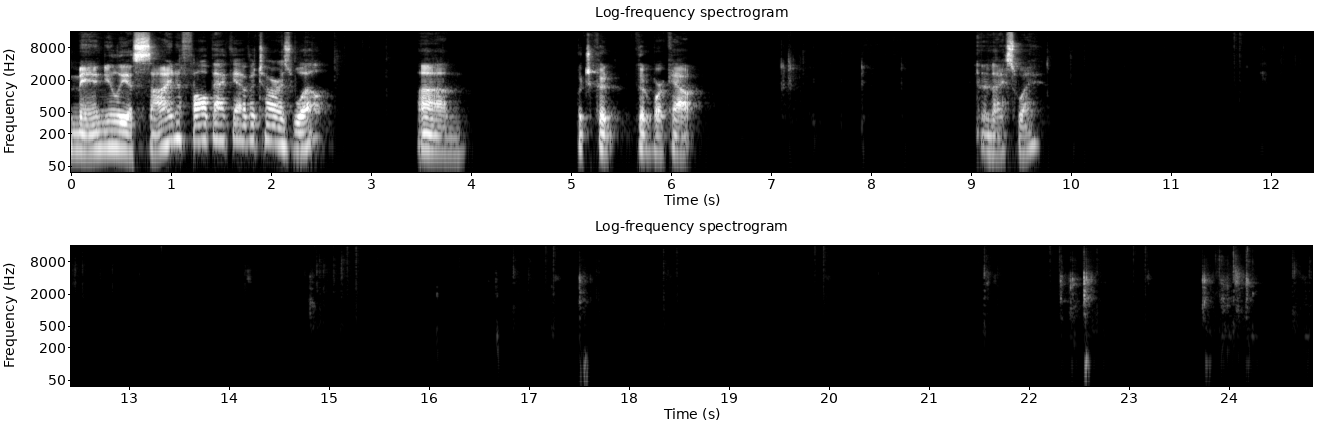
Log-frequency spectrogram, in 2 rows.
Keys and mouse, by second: 0.0 click, 0.1-1.2 drag, 1.2 shift+middle click, 2.1 ctrl+s, 2.6-6.2 shift+drag, 3.6-4.6 right drag, 7.1 shift+middle click, 8.0 middle click, 10.8 middle click, 14.8 shift+d, 15.3 click, 16.7 g, 17.4 s, 21.4 s, 22.1 s, 23.6 ctrl+a, 24.1-24.8 middle drag, 24.5 g.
